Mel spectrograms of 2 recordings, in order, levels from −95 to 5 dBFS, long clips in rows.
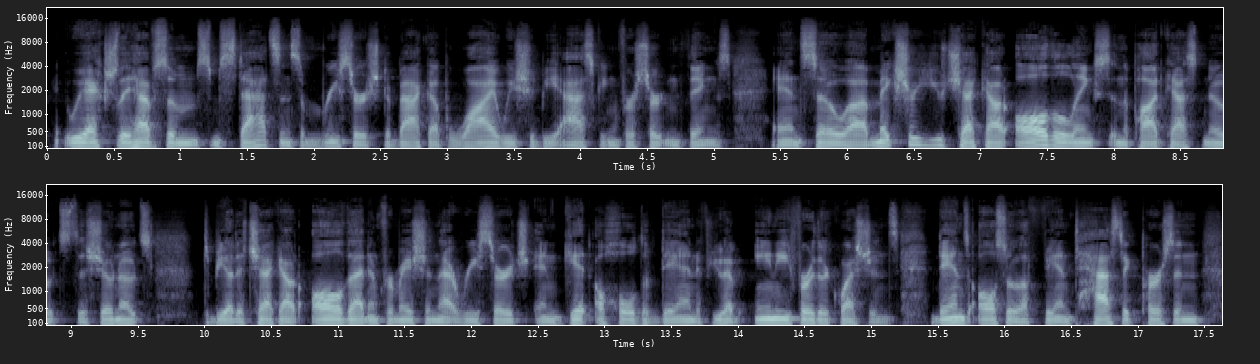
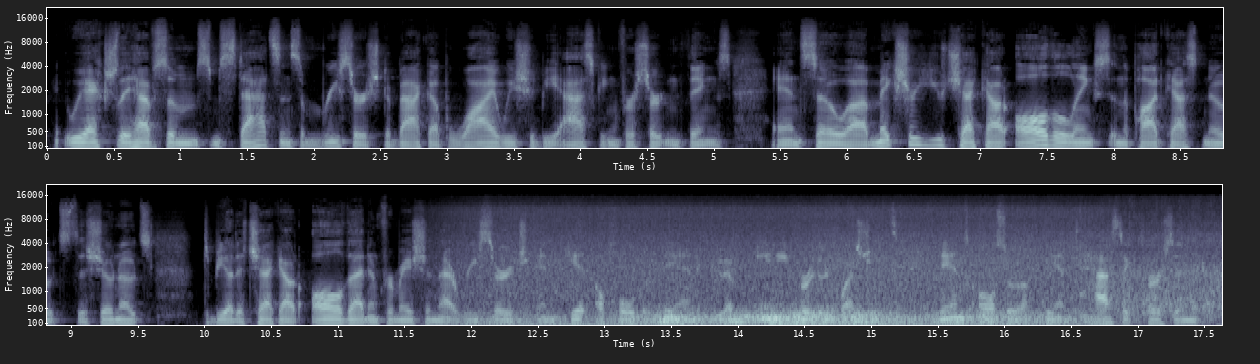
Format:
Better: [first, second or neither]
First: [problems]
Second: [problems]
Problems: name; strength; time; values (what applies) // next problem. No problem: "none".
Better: first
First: none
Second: rain or running water; very loud; from 12 s on; 1 dB above the speech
